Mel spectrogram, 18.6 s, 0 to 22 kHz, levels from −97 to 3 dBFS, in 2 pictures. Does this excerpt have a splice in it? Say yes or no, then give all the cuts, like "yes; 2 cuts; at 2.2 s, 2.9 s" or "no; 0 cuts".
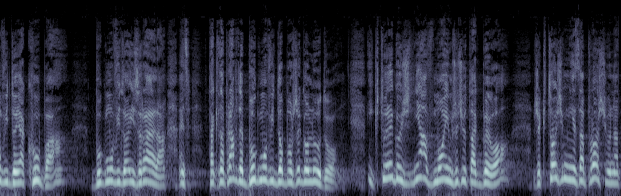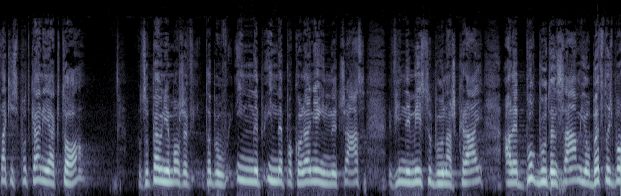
yes; 1 cut; at 5.5 s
